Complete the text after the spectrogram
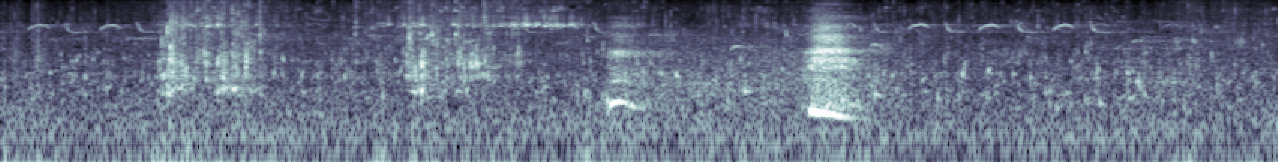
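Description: A hand splashes in shallow water.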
